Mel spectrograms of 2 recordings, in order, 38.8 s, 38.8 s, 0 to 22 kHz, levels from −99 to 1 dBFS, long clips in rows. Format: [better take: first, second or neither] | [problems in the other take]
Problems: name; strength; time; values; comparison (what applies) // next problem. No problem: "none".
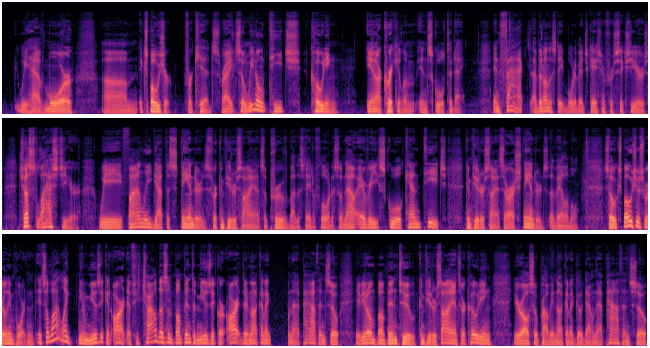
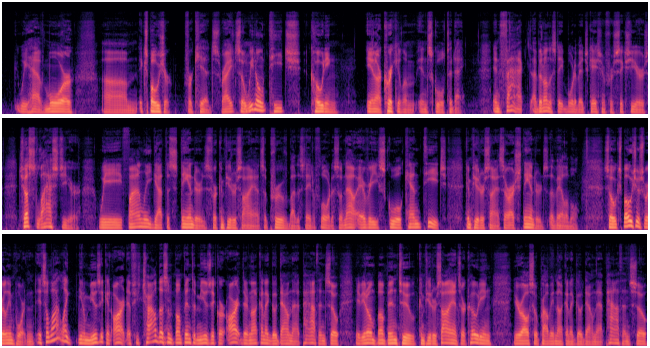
second | audio cutting out; at 31 s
